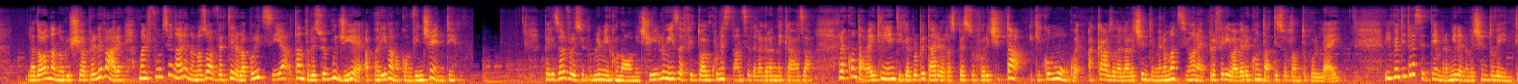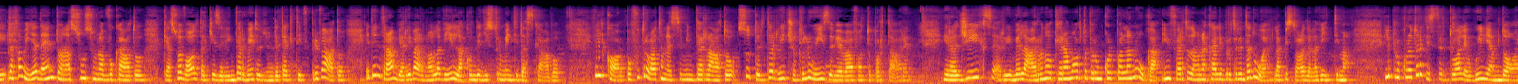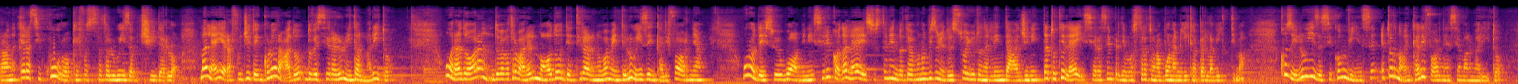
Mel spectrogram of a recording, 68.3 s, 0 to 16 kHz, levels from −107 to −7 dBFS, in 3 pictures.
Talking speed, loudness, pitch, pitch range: 175 wpm, -19 LUFS, 210 Hz, 190-245 Hz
